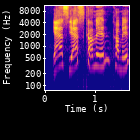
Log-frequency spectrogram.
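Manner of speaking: very high, loud little gnome voice. Voicing a professor who calls from behind his office door: Professor Mortis gnomish voice. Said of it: "the voice kinda ma-, matches a gnome".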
